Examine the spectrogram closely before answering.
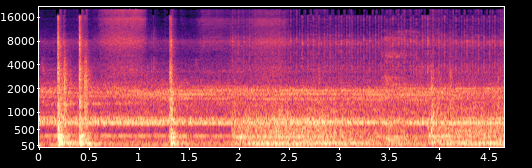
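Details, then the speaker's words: LG twin-tub washing machine spin-dryer tub after reassembly: a few thumps, then a steady, even motor hum as it spins up fast. Normal spin-dry. "อันนี้ก็ปั่นเร็วมาหน่อยเพราะว่าอันนี้มันเป็น2ระบบนะครับ"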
